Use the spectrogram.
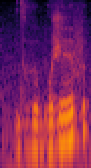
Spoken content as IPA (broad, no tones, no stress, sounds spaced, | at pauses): dʱ ɯ b o ʒ ɪ f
